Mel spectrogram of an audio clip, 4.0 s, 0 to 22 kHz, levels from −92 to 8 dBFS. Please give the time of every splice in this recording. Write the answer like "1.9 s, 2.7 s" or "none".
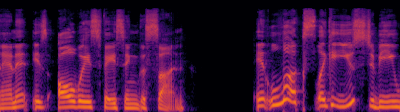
2.4 s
